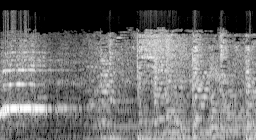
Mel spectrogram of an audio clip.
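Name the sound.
steam train whistle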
